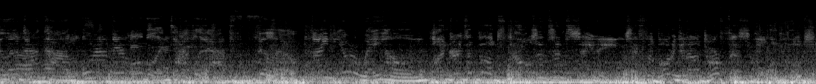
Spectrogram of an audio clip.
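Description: Car radio playing music with a singing voice, heard inside a moving car over constant low road and engine rumble.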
